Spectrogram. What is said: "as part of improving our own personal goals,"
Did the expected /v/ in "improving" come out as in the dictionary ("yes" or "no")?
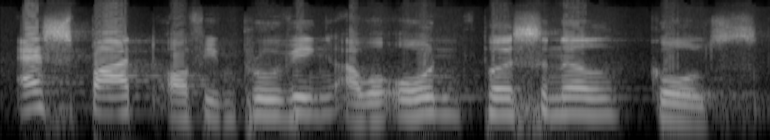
yes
